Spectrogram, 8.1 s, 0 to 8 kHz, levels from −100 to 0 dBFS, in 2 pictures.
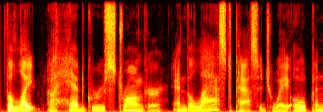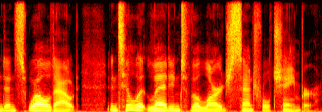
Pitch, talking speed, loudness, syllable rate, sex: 115 Hz, 155 wpm, -18 LUFS, 4.6 syllables/s, male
